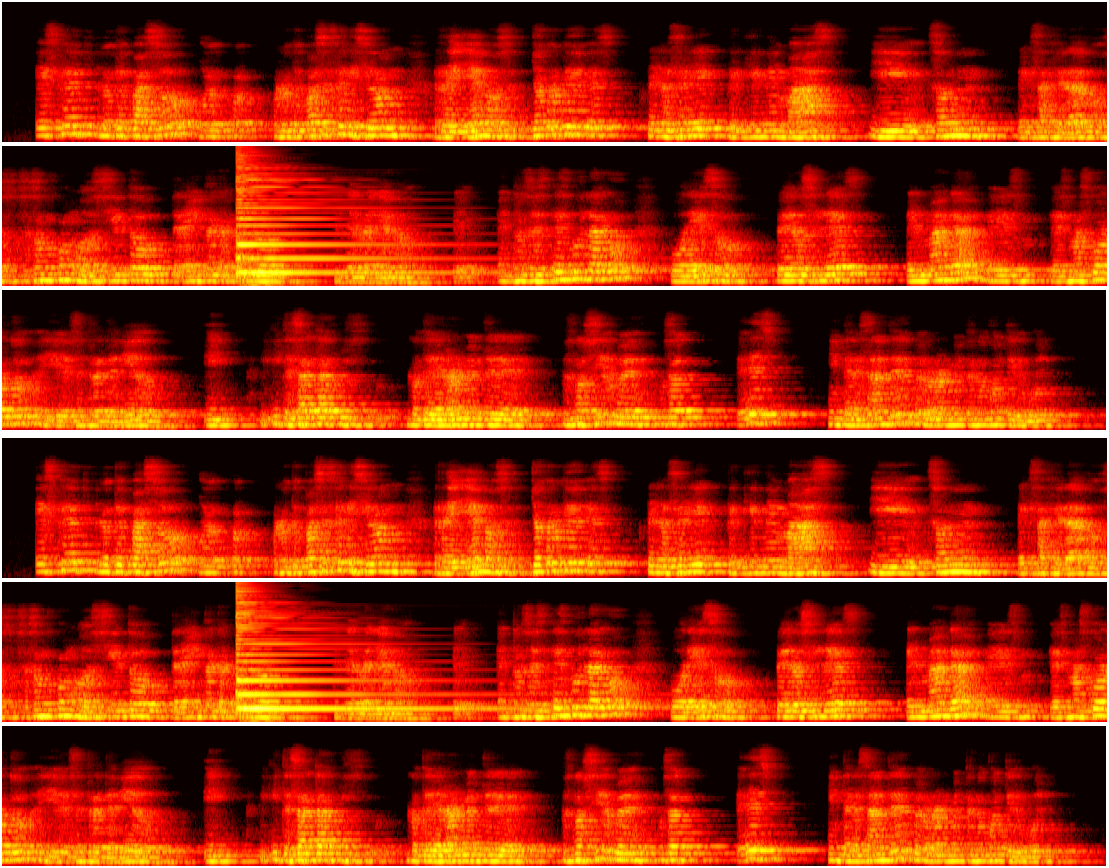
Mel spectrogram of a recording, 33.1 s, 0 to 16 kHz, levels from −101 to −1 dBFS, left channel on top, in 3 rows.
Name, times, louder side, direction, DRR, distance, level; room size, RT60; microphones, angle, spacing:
voice 1, 0.3-2.4 2.7-6.0 6.4-8.2 8.7-9.8 10.1-13.8 14.4-15.2 15.5-17.5 17.7-18.4 18.8-19.6 20.1-23.7 24.1-24.4 24.7-25.9 26.1-27.4 27.7-29.0 29.4-29.8 30.4-32.5, equal, 50° right, -5 dB, 1.8 m, -30 dB
Keyboard (musical), 13.4-16.0, right 4 dB, 20° right, 1.1 m, -26 dB
10.5 x 5.7 x 3.4 m, 1.1 s
head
